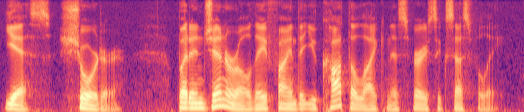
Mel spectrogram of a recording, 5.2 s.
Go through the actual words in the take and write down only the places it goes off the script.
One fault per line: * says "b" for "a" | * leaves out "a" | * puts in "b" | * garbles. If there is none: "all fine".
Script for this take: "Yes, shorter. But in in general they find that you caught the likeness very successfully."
* leaves out "in"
